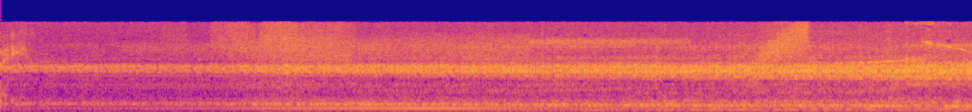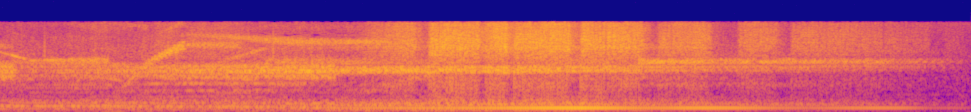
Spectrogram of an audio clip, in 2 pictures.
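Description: Old tube radio warming up and being tuned: a steady low hum and a high steady tone over static, with short whistling squeals that glide in pitch in the middle as the dial is turned. The hum swells loudest near the end, then fades.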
